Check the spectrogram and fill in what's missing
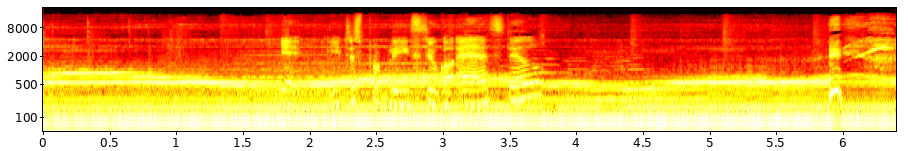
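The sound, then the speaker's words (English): A voice imitates a didgeridoo with a continuous, low, buzzing drone rich in steady harmonics, held for the whole clip, with a brief remark spoken over it. “Anyway, sounds like what is it called? I don't know. Didgeridoo.”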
